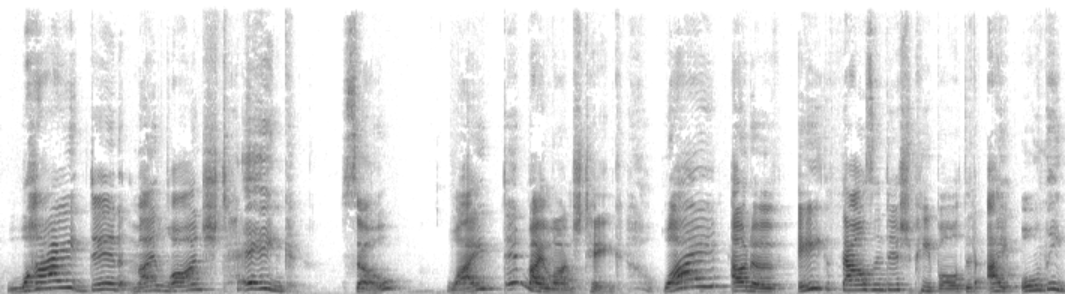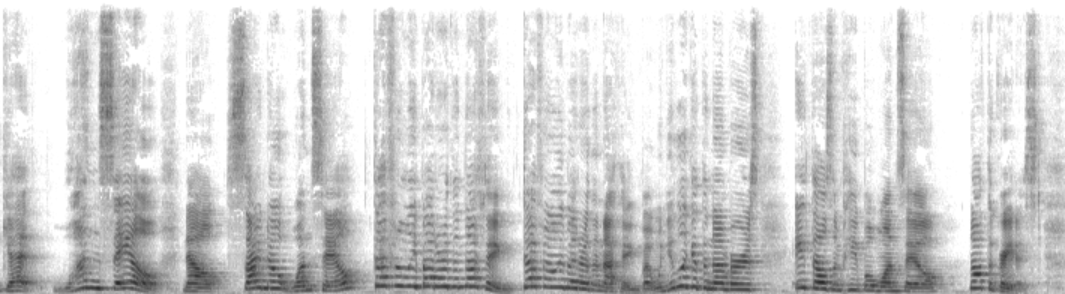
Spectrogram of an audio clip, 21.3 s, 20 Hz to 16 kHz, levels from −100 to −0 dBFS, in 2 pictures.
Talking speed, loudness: 140 wpm, -29 LUFS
